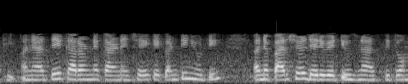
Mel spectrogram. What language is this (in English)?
Gujarati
